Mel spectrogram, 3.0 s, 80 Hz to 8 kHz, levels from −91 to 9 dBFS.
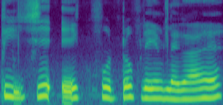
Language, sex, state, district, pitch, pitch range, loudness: Hindi, female, Bihar, Katihar, 235 Hz, 220-255 Hz, -11 LUFS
